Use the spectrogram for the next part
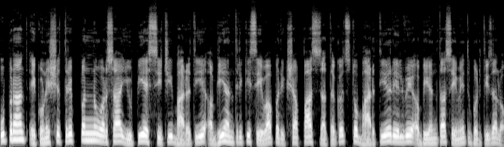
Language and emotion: Goan Konkani, neutral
